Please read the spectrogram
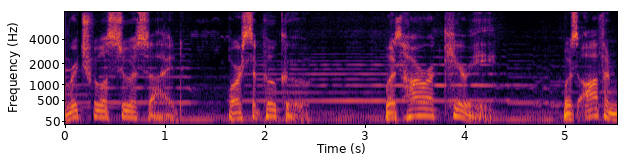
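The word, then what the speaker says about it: hara-kiri: one form of ritual suicide or seppuku was Hara Kiri was often mispronounced as Harry kry it means to impale one's Hara thereby cutting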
